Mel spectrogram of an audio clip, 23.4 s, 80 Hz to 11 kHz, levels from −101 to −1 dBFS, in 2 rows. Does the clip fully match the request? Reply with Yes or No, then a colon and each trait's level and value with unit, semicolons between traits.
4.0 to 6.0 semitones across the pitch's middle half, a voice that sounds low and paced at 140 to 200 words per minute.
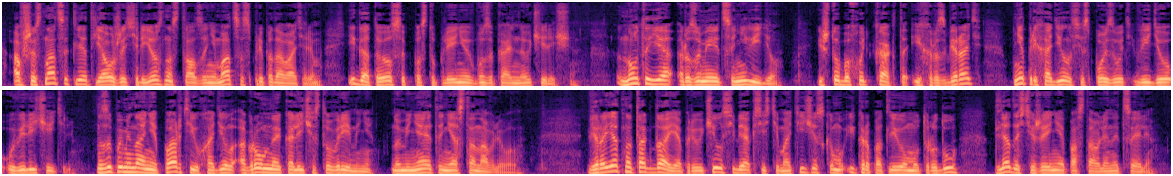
Yes: average, 4.3 semitones; low, 130 Hz; average, 150 wpm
